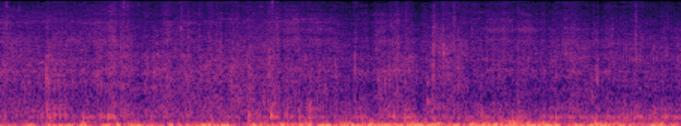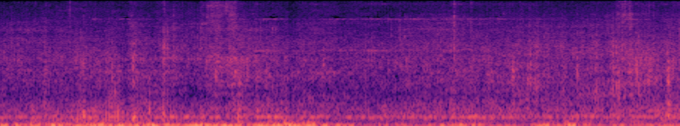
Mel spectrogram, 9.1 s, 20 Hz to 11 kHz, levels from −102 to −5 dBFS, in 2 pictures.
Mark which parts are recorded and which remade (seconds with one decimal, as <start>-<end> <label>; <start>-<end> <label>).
0.0-0.4 recorded; 0.4-1.1 remade; 1.1-5.1 recorded; 5.1-8.6 remade; 8.6-9.1 recorded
